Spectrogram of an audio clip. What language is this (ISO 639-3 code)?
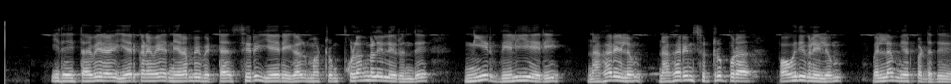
tam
